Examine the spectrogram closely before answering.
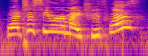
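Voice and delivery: put-on high, bright little-girl voice, same eager question; eager child again. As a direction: ask her friend proudly, rising at the end. Ramona asks again.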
